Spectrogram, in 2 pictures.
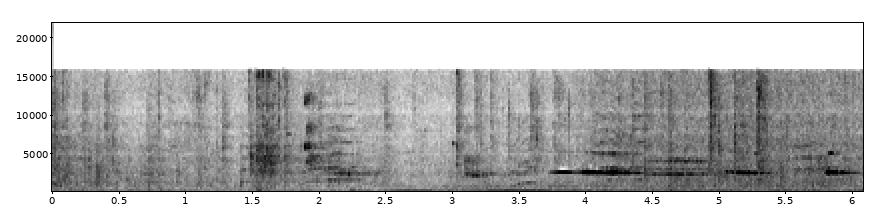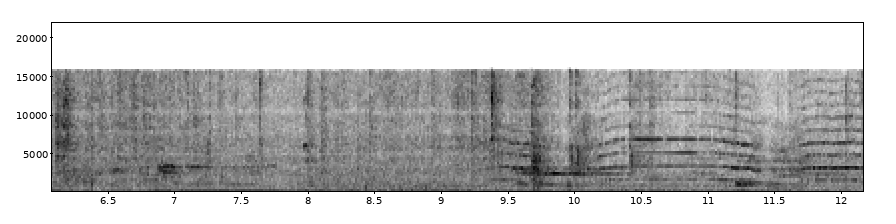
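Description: Interior of a moving city bus: the engine and drivetrain give a steady low rumble that swells in the middle. A few higher-pitched squeals come near the end.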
